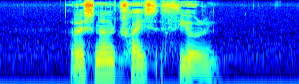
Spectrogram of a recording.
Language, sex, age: Northern Sotho, male, 22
